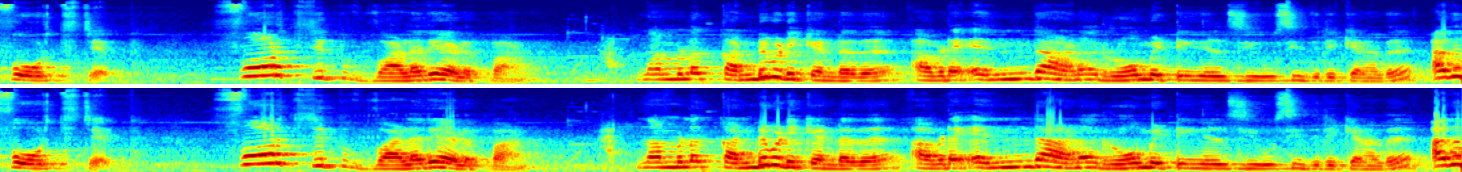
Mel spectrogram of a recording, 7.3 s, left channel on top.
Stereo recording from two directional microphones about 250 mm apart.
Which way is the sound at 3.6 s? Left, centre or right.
Right.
